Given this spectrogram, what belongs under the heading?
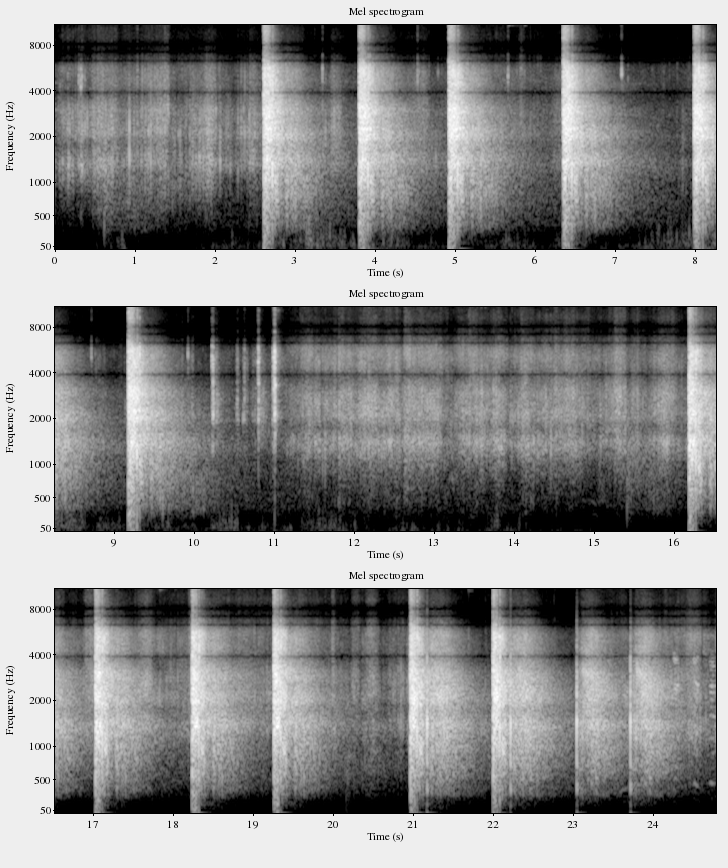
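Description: Pistol shots ring out in quick sharp bursts at an IDPA shooting match, a string of six loud cracks, a pause with a brief click, then another rapid string of about seven shots, each with a short decaying echo.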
